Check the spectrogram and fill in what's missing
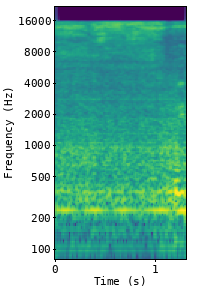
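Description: Steady broadband hiss of air bleeding from an R22 refrigerant hose on an old home AC system, continuous and close for the whole moment, with no pauses.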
